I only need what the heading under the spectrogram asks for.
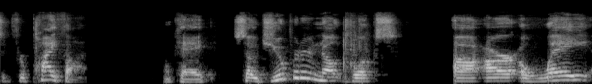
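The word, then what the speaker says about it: Jupyter: three is called the Jupiter notebook Jupiter is spelled j py t r uh ju stands for a language called Julia py for Python and obviously r for r that's what this came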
